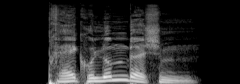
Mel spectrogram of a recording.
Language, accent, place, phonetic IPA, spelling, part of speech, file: German, Germany, Berlin, [pʁɛkoˈlʊmbɪʃm̩], präkolumbischem, adjective, De-präkolumbischem.ogg
- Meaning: strong dative masculine/neuter singular of präkolumbisch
